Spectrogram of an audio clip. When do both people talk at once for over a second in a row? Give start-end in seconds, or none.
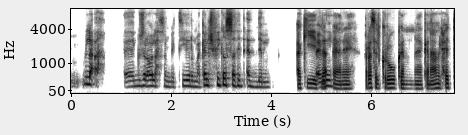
none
